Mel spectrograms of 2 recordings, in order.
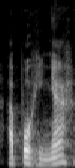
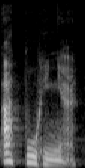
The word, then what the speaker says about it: aporrinhar: E lá no Ceará, de onde eu venho, aporrinhar a gente pronuncia como apurrinhar.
